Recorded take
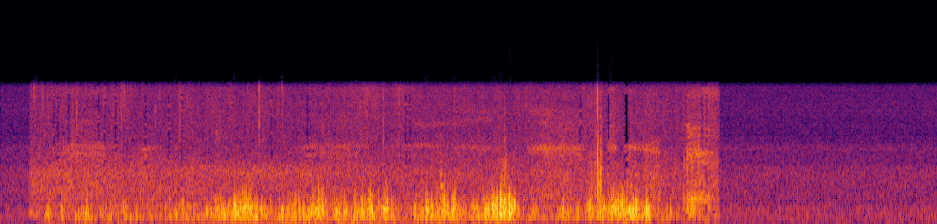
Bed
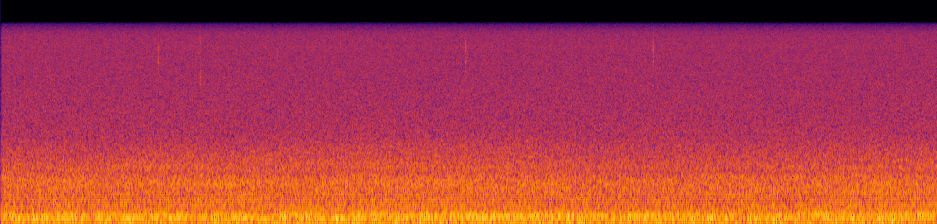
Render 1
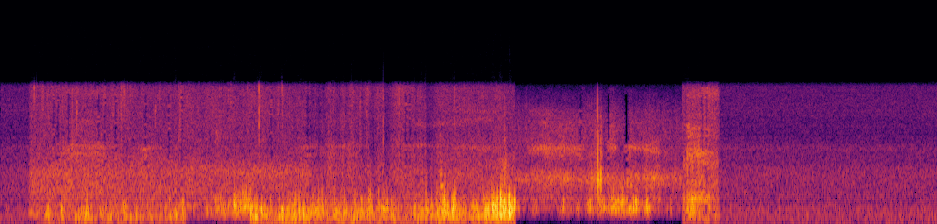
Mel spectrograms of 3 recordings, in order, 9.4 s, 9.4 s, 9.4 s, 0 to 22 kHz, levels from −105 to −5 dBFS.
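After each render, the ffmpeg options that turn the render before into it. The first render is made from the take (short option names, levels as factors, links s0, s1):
-filter_complex "[0:a]asettb=1/sr,asplit=3[s0][s1][s2];[s0]atrim=end=1.854[s3];[s1]atrim=start=1.85:end=2.5,asetpts=PTS-STARTPTS,afade=t=in:d=0.004:c=qsin,afade=t=out:st=0.646:d=0.004:c=qsin,highpass=260[s4];[s2]atrim=start=2.496[s5];[s3][s4]acrossfade=d=0.004:c1=hsin:c2=qsin[s6];[s6][s5]acrossfade=d=0.004:c1=qsin:c2=hsin,asettb=1/sr,asplit=3[s7][s8][s9];[s7]atrim=end=3.064[s10];[s8]atrim=start=3.06:end=4.37,asetpts=PTS-STARTPTS,afade=t=in:d=0.004:c=qsin,afade=t=out:st=1.306:d=0.004:c=qsin,acompressor=threshold=0.0501:ratio=10:attack=3.2:release=140:knee=1:detection=peak[s11];[s9]atrim=start=4.366[s12];[s10][s11]acrossfade=d=0.004:c1=hsin:c2=qsin[s13];[s13][s12]acrossfade=d=0.004:c1=qsin:c2=hsin,asettb=1/sr,asplit=3[s14][s15][s16];[s14]atrim=end=5.144[s17];[s15]atrim=start=5.14:end=6.82,asetpts=PTS-STARTPTS,afade=t=in:d=0.004:c=qsin,afade=t=out:st=1.676:d=0.004:c=qsin,highpass=f=220:w=0.5412,highpass=f=220:w=1.3066,equalizer=f=240:t=q:w=4:g=-5,equalizer=f=430:t=q:w=4:g=-9,equalizer=f=720:t=q:w=4:g=9,equalizer=f=1100:t=q:w=4:g=-7,lowpass=f=2900:w=0.5412,lowpass=f=2900:w=1.3066[s18];[s16]atrim=start=6.816[s19];[s17][s18]acrossfade=d=0.004:c1=hsin:c2=qsin[s20];[s20][s19]acrossfade=d=0.004:c1=qsin:c2=hsin"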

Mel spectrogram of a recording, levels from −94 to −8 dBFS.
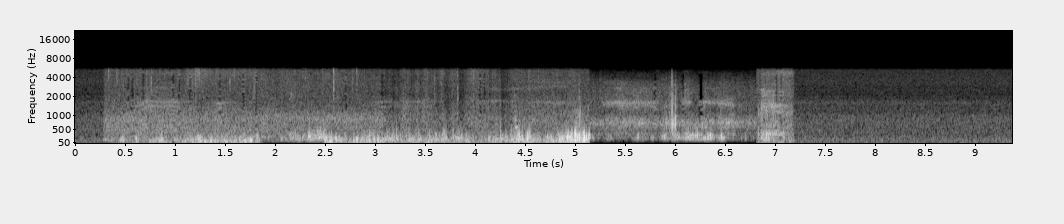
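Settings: -filter_complex "[0:a]asettb=1/sr,asplit=3[s0][s1][s2];[s0]atrim=end=1.124[s3];[s1]atrim=start=1.12:end=1.78,asetpts=PTS-STARTPTS,afade=t=in:d=0.004:c=qsin,afade=t=out:st=0.656:d=0.004:c=qsin,bass=f=250:g=9,treble=f=4000:g=8[s4];[s2]atrim=start=1.776[s5];[s3][s4]acrossfade=d=0.004:c1=hsin:c2=qsin[s6];[s6][s5]acrossfade=d=0.004:c1=qsin:c2=hsin"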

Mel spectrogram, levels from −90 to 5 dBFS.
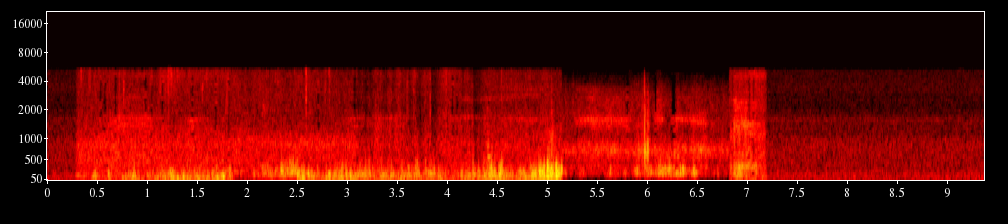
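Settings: -af "volume=0.447"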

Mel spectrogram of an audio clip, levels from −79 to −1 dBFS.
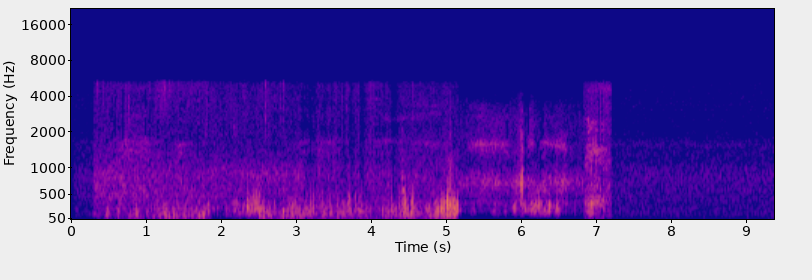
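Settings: -af "highpass=f=460:p=1,adynamicequalizer=threshold=0.00224:dfrequency=950:dqfactor=0.98:tfrequency=950:tqfactor=0.98:attack=5:release=100:ratio=0.375:range=1.5:mode=cutabove:tftype=bell"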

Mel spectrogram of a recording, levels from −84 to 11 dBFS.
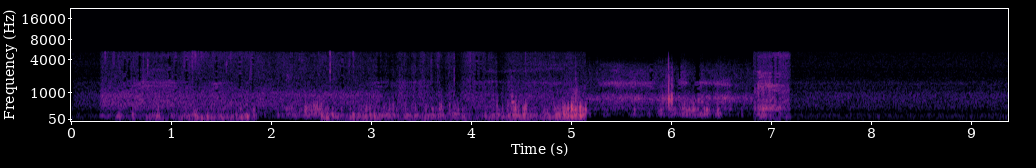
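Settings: -af "equalizer=f=230:w=3.1:g=-14"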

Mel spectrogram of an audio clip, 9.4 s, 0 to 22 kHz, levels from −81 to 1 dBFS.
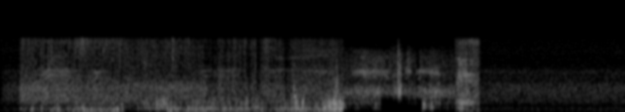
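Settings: -filter_complex "[0:a]asettb=1/sr,asplit=3[s0][s1][s2];[s0]atrim=end=5.704[s3];[s1]atrim=start=5.7:end=6.33,asetpts=PTS-STARTPTS,afade=t=in:d=0.004:c=qsin,afade=t=out:st=0.626:d=0.004:c=qsin,highpass=f=760:w=0.5412,highpass=f=760:w=1.3066[s4];[s2]atrim=start=6.326[s5];[s3][s4]acrossfade=d=0.004:c1=hsin:c2=qsin[s6];[s6][s5]acrossfade=d=0.004:c1=qsin:c2=hsin"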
